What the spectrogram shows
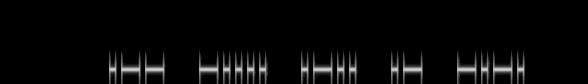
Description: Morse code, heard as a keyed tone, about 20 wpm, spaced as for 15 wpm, 700 Hz. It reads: W6LAC
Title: 179 Lesson 29g - Slash - Call Signs 20wpm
